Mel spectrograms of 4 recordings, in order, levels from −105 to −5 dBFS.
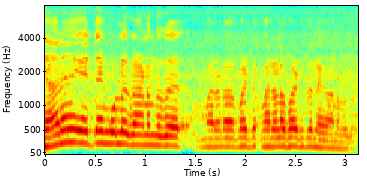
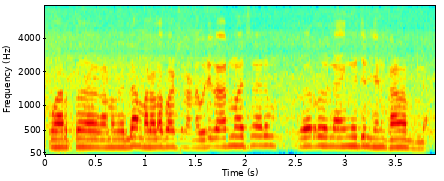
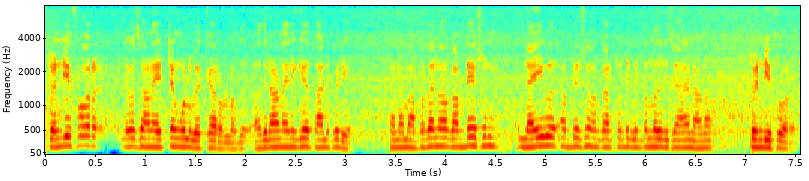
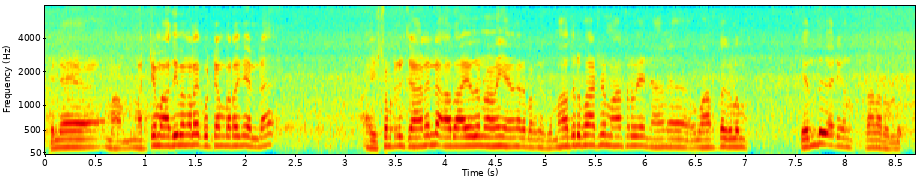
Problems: constant background noise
